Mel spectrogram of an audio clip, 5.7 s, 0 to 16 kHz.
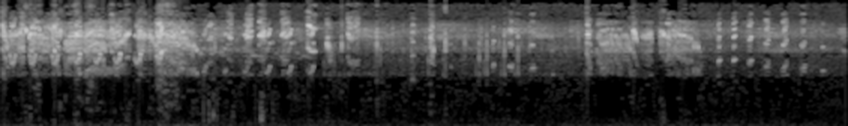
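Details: Swiftlet calling sound used as a lure (SP4, 2020): busy high twittering chorus with squeaky chirps and scattered quick pulses throughout.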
